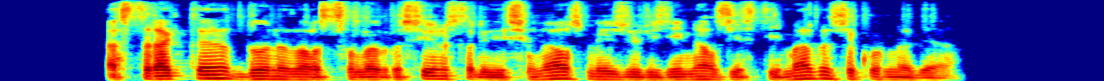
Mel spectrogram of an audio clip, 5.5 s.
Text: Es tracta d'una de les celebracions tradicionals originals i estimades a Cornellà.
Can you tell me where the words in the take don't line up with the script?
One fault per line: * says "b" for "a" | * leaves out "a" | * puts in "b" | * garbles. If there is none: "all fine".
* puts in "més"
